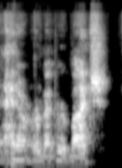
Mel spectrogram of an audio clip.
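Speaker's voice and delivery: normal talking voice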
